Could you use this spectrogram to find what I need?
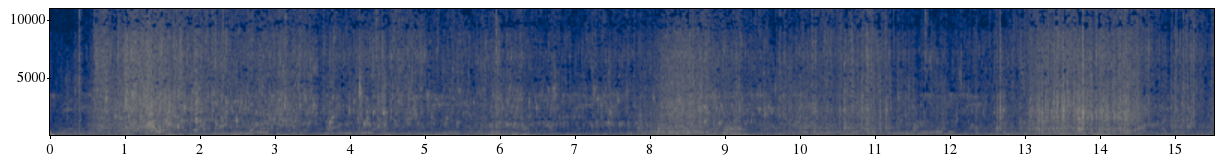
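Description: Water splashes out of a tipped plastic tub onto pavement.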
